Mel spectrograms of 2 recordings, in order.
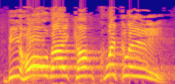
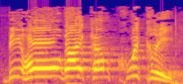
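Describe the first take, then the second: First: Much higher, loud, slow proclamation; vehement shout. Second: Very high, loud, slow shout; shouting with strength. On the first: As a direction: thunder the verse out, slowly. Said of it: "repeats his text with more vehemence". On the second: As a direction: bellow the verse with full force. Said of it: "for the third time with much strength". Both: Acted.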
